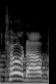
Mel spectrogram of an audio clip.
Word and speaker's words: todah: Now, it's pronounced todah, but to me it always sounds like ta-da because of its definition.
